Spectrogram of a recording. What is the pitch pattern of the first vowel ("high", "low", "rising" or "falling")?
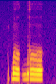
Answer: low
